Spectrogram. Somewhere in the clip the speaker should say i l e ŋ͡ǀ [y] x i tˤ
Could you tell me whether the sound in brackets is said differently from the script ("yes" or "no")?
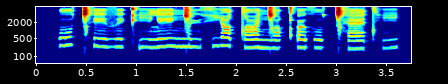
no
